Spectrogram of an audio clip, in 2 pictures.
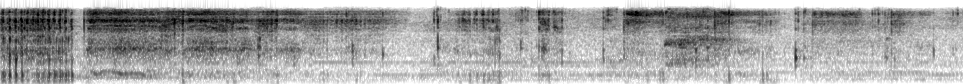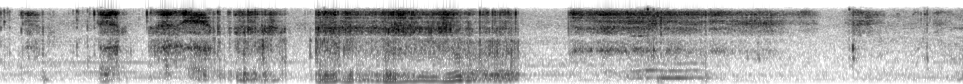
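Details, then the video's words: A sleeping dog snoring indoors, recorded on an Android phone: rough, wheezy breaths repeating in irregular bursts, some louder rasping pulls mixed with softer hissing exhales. "Dog governor snoring"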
